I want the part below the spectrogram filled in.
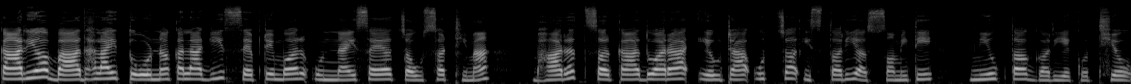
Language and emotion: Nepali, neutral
